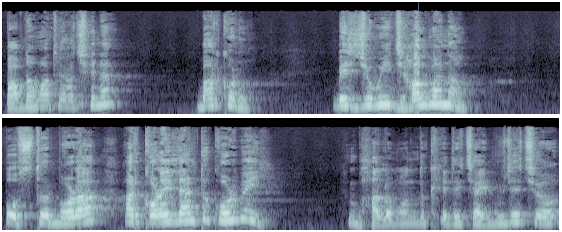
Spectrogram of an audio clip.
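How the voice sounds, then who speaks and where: A man's voice: sits high, animated, moderate pace, pauses often. A man acting in a radio play as a self-important, indignant middle-aged Bengali father who declaims and hectors like a zealous protester. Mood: bossy, self-pitying.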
